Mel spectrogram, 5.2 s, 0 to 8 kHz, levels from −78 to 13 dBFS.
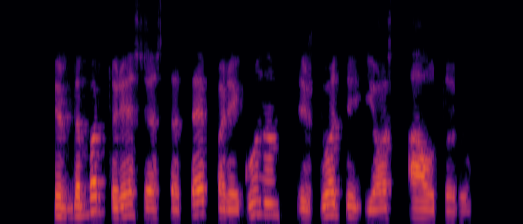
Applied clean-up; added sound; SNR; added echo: none; none; none; none.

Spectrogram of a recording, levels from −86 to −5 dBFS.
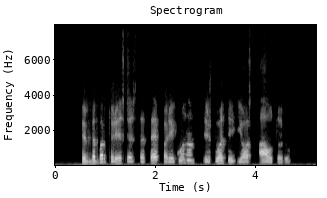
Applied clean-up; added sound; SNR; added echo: neural diffusion model UNIVERSE++.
